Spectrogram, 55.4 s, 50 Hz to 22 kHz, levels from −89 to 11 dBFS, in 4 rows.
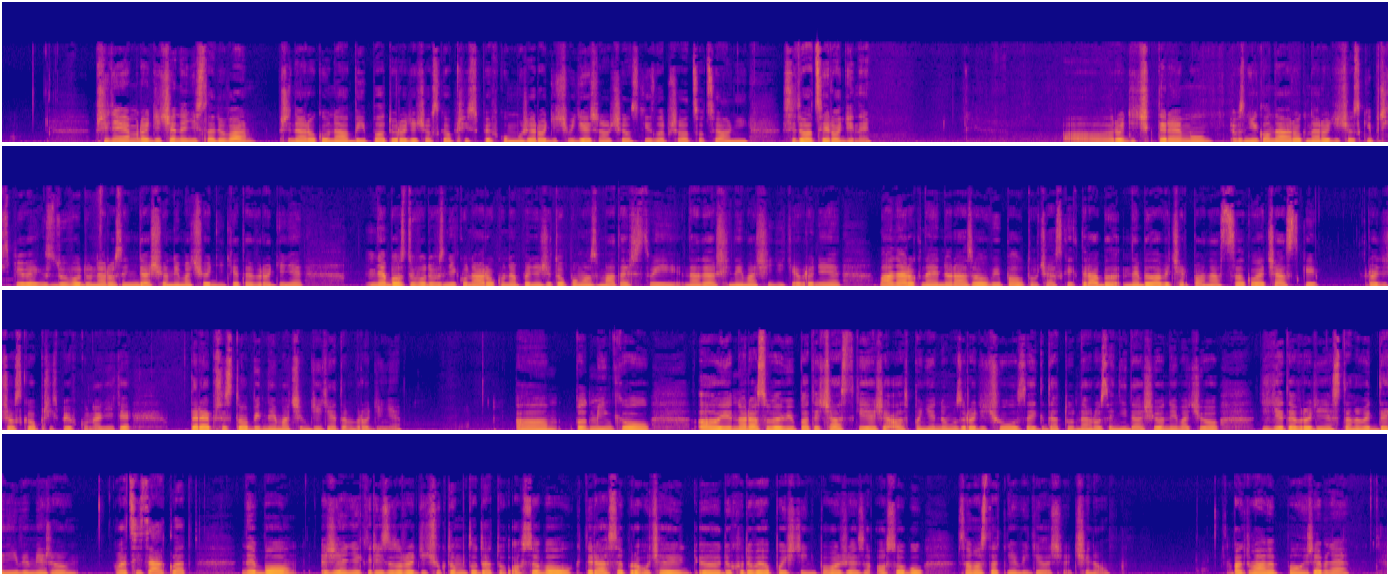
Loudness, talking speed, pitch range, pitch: -21 LUFS, 135 wpm, 230-260 Hz, 245 Hz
